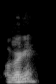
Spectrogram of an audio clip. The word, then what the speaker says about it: Enoch: Jim Jimmy said it's pronounced Enoch. Well, potentially, but Thrawn himself said this is Enoch, captain of my god. That is directly what he says. So, it is Enoch.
